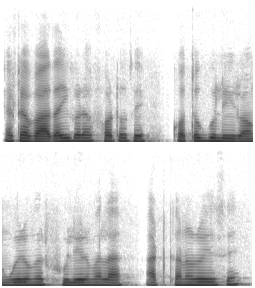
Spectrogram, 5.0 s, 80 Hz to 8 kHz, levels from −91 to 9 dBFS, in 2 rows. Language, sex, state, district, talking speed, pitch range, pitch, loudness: Bengali, male, West Bengal, Cooch Behar, 130 wpm, 155-165 Hz, 165 Hz, -18 LUFS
